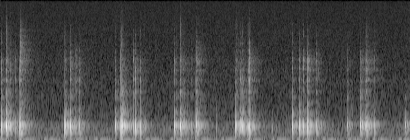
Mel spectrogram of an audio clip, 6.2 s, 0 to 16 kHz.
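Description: A small hollow cylindrical box of pale wood, held in both hands, is tapped and scratched on its flat lid with long painted nails and fingertips. Short clusters of dry, hollow knocks with a woody resonance around 380 Hz come in slow, uneven bursts. Brief scratchy, bright clicks ride on top, and each hit dies away almost at once.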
